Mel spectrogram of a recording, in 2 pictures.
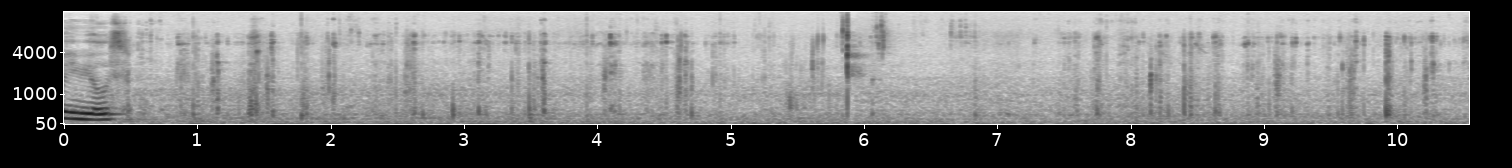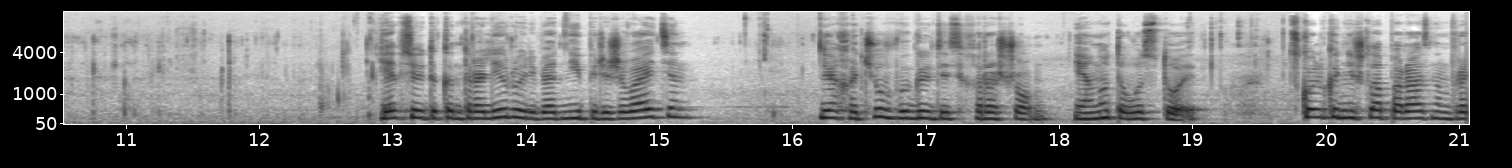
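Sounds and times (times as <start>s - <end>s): person chewing food: 0.4s - 13.0s, 15.6s - 16.2s, 19.1s - 19.8s.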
